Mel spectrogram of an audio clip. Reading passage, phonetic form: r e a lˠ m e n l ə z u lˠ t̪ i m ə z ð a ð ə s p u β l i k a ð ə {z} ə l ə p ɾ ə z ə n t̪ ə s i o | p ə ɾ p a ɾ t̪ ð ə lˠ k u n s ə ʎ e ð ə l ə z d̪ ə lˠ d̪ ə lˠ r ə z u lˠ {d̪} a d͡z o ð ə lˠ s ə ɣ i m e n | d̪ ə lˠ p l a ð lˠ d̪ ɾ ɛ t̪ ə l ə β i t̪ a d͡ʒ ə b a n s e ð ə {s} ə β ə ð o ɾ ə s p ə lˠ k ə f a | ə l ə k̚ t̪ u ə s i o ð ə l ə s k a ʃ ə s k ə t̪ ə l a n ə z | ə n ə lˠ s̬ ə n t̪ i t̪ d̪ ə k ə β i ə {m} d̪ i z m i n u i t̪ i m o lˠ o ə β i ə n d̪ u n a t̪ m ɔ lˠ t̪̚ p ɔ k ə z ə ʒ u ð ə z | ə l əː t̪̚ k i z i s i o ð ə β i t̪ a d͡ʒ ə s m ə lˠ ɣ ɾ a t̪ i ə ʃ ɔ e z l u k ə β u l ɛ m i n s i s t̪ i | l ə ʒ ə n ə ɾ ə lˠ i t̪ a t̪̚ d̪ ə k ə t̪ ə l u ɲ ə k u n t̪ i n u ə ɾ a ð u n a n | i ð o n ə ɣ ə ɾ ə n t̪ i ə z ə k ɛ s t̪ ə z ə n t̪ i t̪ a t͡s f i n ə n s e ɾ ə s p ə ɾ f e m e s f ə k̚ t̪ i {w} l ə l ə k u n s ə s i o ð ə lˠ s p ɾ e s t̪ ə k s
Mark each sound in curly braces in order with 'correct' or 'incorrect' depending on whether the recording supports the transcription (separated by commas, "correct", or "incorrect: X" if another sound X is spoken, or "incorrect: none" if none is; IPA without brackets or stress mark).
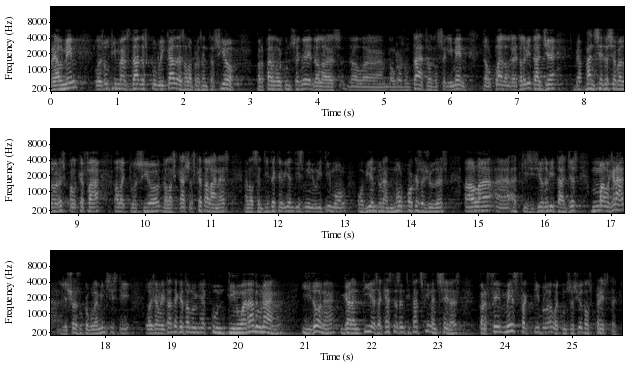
correct, incorrect: t̪, correct, incorrect: n, incorrect: β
